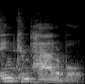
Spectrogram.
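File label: "incompatible", US English; pronunciations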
